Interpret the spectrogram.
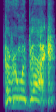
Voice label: radio bot fallback; fbihrt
